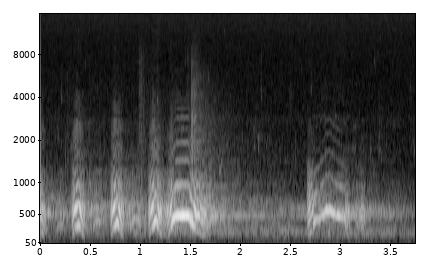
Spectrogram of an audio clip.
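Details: Rising run of barred owl hoots: three quick, throaty notes climb into a loud, sustained, falling hoot. One more drawn-out hoot comes a second later against a quiet background.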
